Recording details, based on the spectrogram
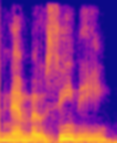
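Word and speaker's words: Mnemosyne: visit to femme headquarters nemasini pronounced nemozini glanced about and saw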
